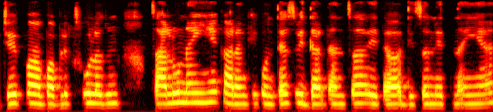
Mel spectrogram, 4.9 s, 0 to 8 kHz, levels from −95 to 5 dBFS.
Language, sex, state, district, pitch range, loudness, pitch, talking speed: Marathi, female, Maharashtra, Chandrapur, 230-250 Hz, -18 LUFS, 240 Hz, 180 wpm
